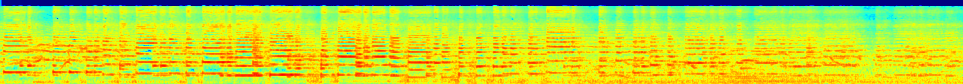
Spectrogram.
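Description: Basuri telolet horn on a tour bus: a multi-tone musical air horn playing a melody of several notes at once. The notes change quickly in the first half and are held longer near the end.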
